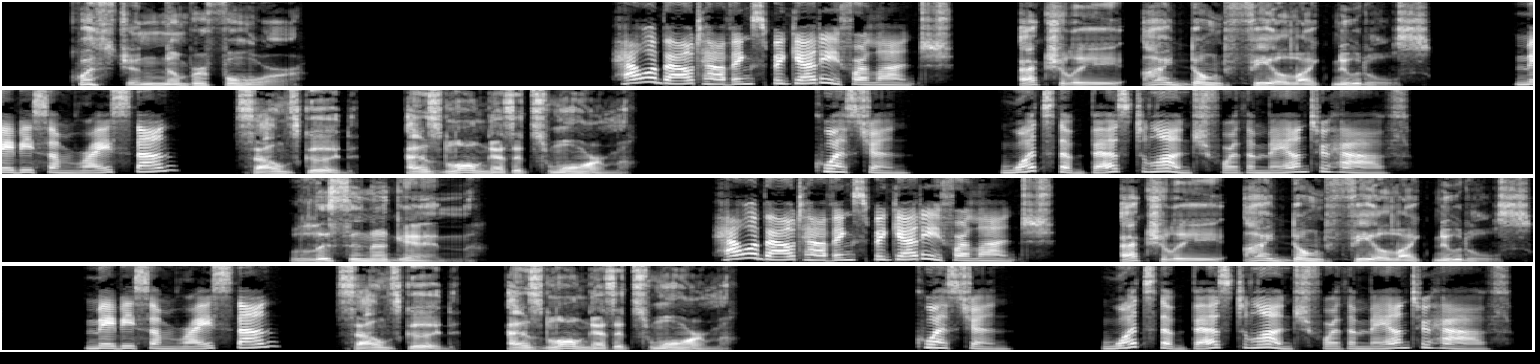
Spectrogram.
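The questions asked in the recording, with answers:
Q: What's the best lunch for the man to have?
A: A warm rice dish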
